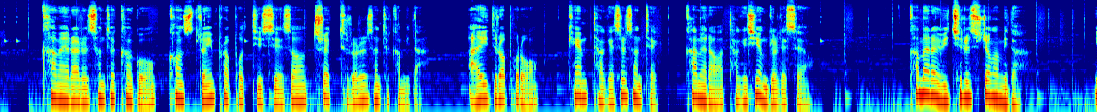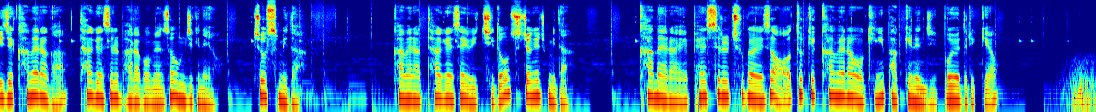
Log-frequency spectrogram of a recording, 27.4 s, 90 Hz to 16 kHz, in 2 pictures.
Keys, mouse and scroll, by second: 0.4 click, 1.0 click, 2.0 click, 3.1-5.3 drag, 6.0 click, 9.5 click, 10.8 click, 12.2 click, 13.2 g, 17.6 click, 18.7 click, 19.9 click, 22.0 click, 22.4 g, 26.0 click.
